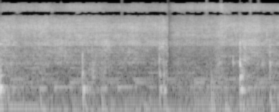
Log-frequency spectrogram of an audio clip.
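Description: Boneless chicken pieces sizzling as they fry in oil with onion masala, stirred and turned with a wooden spatula, which knocks and scrapes against the pan now and then.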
